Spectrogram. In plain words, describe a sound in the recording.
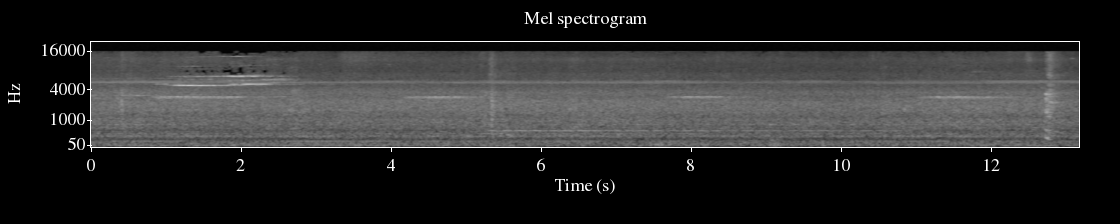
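A stopped train hums steadily and low.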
